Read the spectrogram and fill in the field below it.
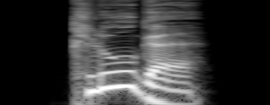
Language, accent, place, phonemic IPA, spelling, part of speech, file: German, Germany, Berlin, /ˈkluːɡə/, kluge, adjective, De-kluge.ogg
- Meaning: inflection of klug: 1. strong/mixed nominative/accusative feminine singular 2. strong nominative/accusative plural 3. weak nominative all-gender singular 4. weak accusative feminine/neuter singular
